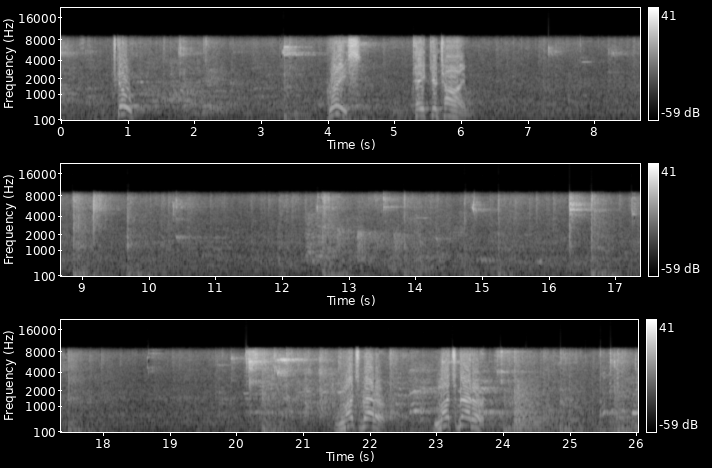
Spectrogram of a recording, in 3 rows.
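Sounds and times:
faint background chatter: 0:00.0 - 0:05.3, 0:10.3 - 0:17.9, 0:19.8 - 0:26.0
basketball bouncing on hardwood: 0:08.8 - 0:10.3, 0:16.6 - 0:17.9, 0:24.0 - 0:26.0.

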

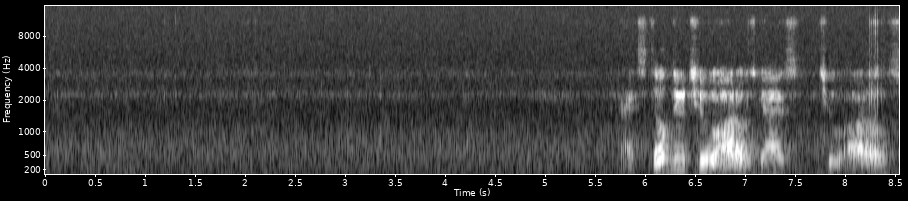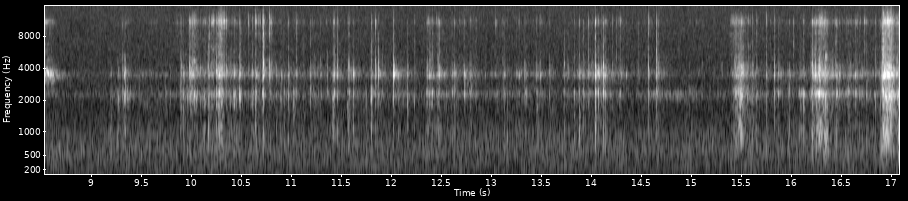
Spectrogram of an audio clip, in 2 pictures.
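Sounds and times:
foil wrapper crinkling and tearing: 0:09.2 - 0:14.8, 0:15.4 - 0:17.0.

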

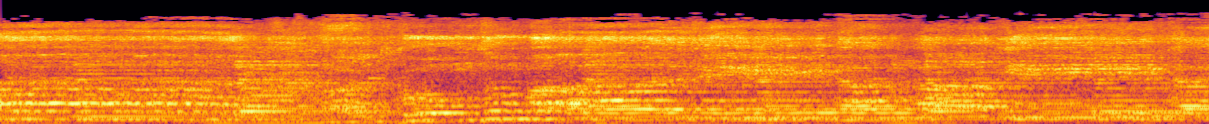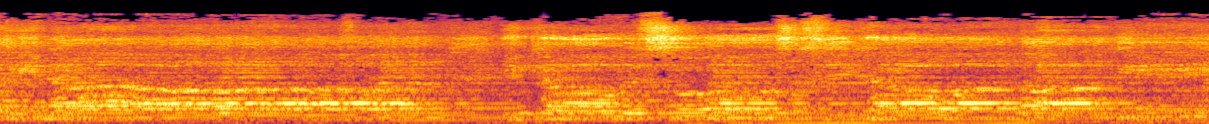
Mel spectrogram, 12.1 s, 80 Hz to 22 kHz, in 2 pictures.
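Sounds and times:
male vocal quartet singing gospel: 0:00.0 - 0:12.0.

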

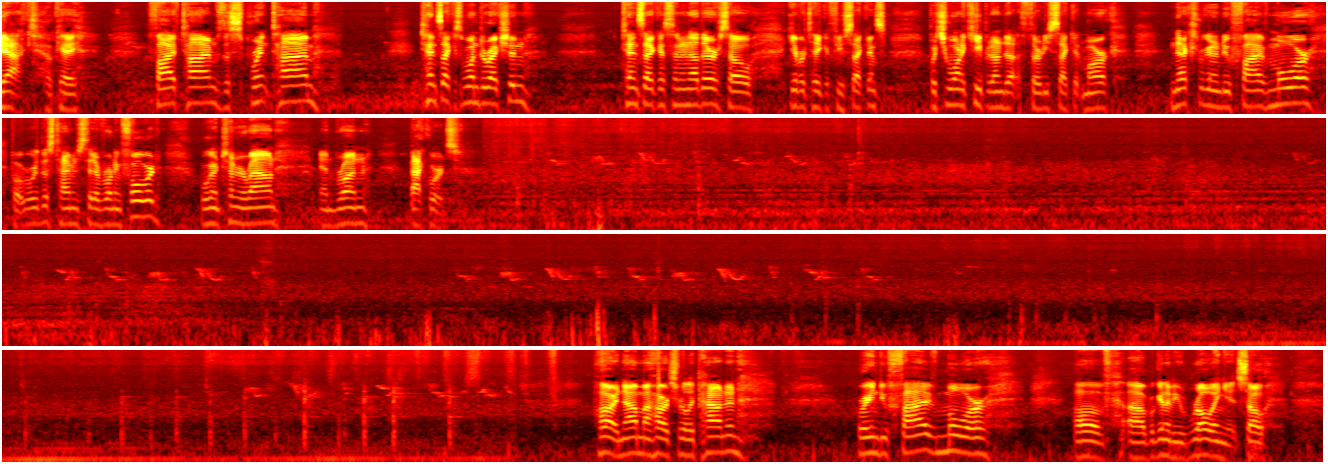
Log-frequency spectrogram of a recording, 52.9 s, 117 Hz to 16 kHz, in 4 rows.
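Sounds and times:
birds chirping: 0:15.4 - 0:29.3, 0:31.0 - 0:52.9
low steady rumble: 0:17.8 - 0:28.9.

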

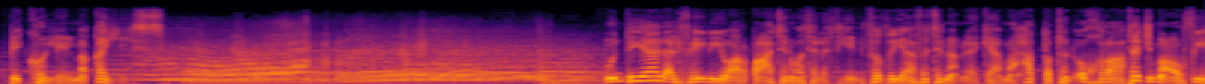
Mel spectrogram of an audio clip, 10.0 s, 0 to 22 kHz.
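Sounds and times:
rally car engine running hard: 0:01.0 - 0:04.5.

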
